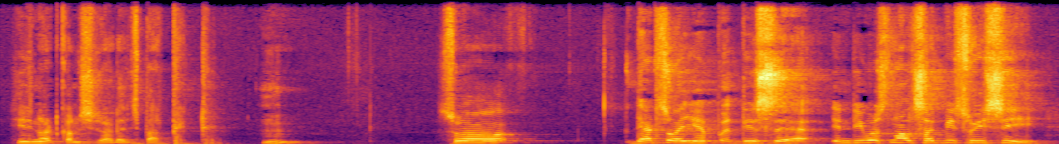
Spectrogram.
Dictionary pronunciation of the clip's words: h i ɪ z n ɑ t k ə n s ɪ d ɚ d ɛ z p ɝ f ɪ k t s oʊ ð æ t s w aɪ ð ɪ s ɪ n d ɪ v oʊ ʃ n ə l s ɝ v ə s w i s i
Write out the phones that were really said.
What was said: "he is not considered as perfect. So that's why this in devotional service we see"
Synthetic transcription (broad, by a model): h i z n ɑ t k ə n s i d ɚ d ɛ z p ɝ p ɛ k t s oʊ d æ t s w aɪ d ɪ s ɪ n d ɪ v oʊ s n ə l s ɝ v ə s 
